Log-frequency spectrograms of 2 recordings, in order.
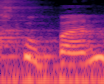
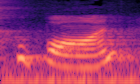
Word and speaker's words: coupon: shirt today next word is coupon people call it as kupan but it is not the correct pronunciation it is called as coupon for example i got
